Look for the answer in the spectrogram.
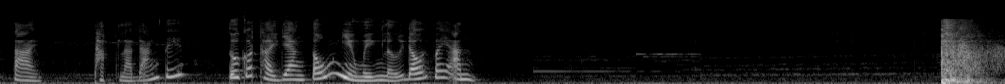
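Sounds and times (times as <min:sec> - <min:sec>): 
speech: 0:00.2 - 0:04.8
gunshot: 0:09.4 - 0:10.0.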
